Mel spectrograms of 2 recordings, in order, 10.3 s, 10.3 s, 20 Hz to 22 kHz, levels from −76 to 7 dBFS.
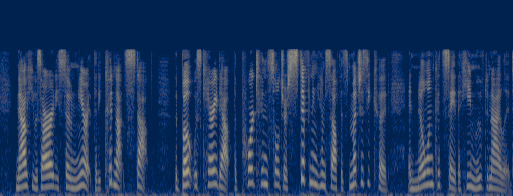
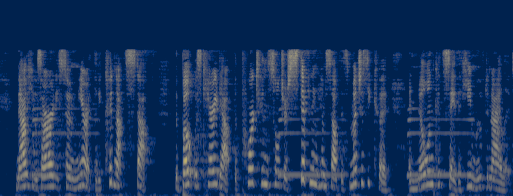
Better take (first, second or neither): first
